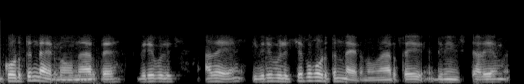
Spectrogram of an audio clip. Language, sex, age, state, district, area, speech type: Malayalam, male, 18-30, Kerala, Palakkad, rural, conversation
